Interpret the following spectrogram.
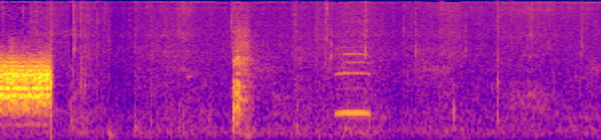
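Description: A loud sustained sound cuts off about half a second in. The rest is quiet, with a short rasp around two seconds in and one brief rising-and-falling call from a macaque at about three and a half seconds.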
